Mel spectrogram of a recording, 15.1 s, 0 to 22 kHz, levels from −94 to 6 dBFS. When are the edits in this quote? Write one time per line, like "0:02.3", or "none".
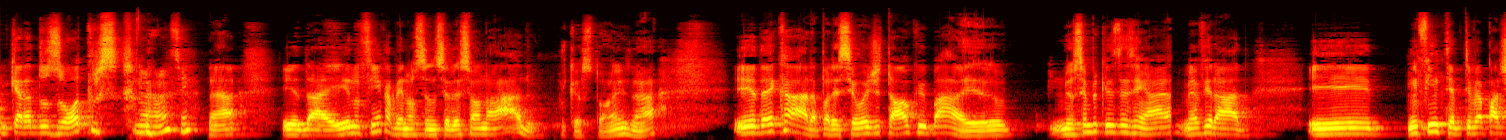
0:11.7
